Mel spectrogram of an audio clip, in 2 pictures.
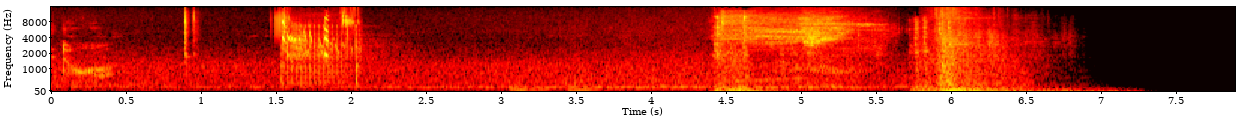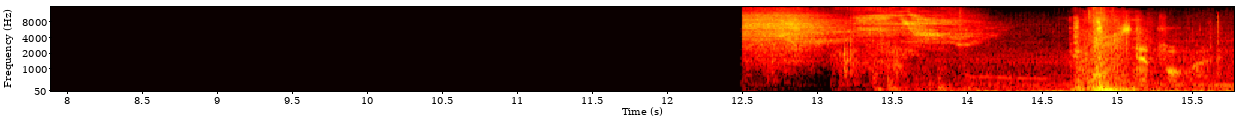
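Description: A door in Starfield slides and creaks open with a mechanical scrape and clunks, then the sound cuts to several seconds of total silence before more mechanical clatter returns, with faint talk in places.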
